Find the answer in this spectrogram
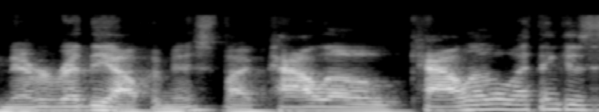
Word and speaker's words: Paulo Coelho: everybody if they've never read The Alchemist, by Paulo Coelho, I think is how you pronounce his name.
